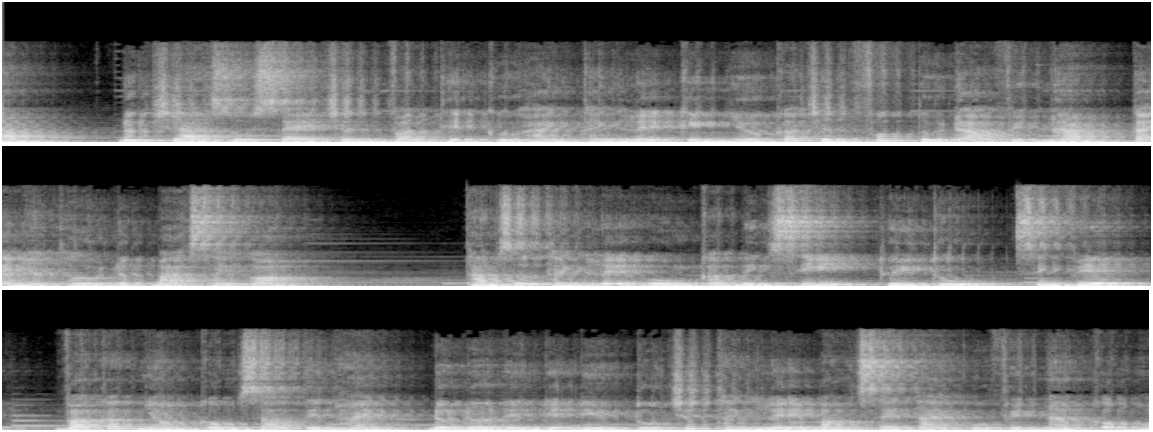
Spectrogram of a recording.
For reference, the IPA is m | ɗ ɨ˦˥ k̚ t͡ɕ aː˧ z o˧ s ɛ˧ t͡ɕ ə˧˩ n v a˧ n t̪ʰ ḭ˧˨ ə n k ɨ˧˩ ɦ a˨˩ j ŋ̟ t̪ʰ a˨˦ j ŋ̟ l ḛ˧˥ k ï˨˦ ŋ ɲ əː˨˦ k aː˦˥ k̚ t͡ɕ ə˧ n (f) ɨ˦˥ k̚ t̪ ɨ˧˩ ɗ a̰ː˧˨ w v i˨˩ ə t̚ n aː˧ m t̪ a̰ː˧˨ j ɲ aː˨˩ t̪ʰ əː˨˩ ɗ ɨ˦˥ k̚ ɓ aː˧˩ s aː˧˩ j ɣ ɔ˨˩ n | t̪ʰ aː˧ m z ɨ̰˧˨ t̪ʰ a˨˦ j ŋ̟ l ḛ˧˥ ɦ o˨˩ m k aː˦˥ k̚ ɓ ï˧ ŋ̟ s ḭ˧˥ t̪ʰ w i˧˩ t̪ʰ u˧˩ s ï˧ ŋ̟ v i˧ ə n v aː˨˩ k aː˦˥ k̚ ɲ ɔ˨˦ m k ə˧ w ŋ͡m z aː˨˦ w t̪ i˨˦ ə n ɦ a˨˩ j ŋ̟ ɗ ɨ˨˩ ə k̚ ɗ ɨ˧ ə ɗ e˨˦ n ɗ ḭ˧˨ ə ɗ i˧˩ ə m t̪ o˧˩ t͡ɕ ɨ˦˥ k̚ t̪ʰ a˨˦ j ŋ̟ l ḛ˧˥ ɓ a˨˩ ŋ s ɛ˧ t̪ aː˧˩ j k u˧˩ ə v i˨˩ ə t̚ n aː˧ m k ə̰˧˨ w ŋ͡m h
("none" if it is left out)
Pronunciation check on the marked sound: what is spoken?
f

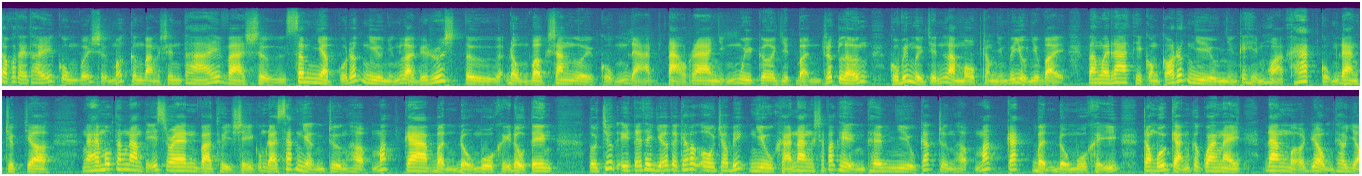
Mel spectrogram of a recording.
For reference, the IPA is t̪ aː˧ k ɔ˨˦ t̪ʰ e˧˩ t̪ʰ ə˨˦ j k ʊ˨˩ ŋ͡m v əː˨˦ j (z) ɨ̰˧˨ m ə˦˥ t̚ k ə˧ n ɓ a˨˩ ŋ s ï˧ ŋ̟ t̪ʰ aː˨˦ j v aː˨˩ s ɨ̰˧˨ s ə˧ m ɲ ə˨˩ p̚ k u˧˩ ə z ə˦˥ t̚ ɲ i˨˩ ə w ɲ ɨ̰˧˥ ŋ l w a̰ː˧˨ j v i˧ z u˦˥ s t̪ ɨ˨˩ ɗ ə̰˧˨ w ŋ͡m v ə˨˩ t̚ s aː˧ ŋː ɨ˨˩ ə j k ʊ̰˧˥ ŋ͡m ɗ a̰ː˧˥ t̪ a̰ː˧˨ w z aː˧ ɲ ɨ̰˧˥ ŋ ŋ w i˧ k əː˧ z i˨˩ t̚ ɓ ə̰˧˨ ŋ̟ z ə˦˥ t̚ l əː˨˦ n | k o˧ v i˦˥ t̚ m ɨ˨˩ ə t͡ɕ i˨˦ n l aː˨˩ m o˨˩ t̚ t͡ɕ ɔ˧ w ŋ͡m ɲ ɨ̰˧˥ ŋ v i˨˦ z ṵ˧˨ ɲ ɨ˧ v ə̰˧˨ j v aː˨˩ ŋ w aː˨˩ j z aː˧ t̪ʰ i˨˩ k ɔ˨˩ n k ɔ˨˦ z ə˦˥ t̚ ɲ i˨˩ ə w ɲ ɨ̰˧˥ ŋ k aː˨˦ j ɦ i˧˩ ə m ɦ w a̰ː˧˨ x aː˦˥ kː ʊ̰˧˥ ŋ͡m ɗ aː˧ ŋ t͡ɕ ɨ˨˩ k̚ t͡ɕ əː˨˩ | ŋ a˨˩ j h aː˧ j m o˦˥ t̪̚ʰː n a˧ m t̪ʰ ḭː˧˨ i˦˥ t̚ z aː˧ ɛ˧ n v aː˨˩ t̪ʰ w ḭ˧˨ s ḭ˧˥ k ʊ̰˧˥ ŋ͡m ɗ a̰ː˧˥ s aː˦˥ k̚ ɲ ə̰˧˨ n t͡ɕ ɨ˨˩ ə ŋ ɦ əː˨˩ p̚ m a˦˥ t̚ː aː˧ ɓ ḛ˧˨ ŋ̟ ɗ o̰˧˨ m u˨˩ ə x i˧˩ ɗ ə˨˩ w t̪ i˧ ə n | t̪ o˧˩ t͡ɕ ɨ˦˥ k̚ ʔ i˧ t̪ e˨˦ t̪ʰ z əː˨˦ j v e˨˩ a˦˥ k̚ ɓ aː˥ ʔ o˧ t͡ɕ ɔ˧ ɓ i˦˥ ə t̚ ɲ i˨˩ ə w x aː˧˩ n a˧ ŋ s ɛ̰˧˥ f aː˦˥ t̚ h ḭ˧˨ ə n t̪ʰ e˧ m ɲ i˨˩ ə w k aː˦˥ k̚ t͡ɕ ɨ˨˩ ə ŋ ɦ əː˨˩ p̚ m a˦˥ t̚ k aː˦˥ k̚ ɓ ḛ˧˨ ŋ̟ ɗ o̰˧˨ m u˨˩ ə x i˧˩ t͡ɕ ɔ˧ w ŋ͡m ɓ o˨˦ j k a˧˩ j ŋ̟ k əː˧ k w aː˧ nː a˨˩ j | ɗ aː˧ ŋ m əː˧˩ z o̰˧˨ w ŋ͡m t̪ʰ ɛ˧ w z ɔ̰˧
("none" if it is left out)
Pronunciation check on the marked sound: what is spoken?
s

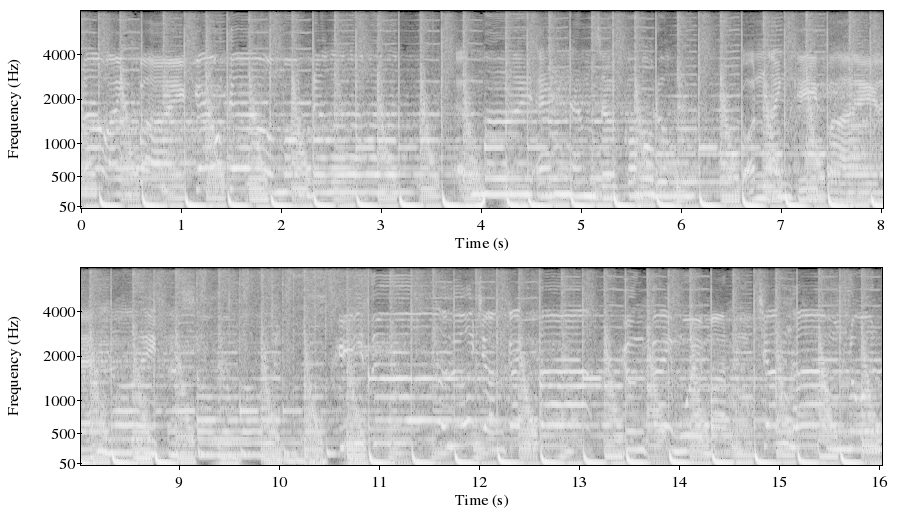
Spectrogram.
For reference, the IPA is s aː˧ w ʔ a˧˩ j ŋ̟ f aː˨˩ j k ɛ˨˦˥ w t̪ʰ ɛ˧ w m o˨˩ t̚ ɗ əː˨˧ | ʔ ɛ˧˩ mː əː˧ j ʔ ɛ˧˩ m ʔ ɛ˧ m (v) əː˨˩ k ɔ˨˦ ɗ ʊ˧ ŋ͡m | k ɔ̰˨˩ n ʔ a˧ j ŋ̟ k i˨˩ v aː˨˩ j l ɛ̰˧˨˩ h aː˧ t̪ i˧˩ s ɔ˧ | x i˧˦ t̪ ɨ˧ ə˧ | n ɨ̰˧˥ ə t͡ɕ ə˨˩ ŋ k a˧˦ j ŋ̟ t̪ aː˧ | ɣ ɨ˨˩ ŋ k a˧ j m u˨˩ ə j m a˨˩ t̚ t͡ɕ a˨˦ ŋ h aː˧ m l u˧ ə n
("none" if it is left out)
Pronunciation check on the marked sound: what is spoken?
z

